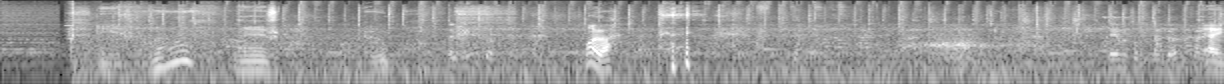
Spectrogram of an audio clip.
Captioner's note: speaking Dutch with the guard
